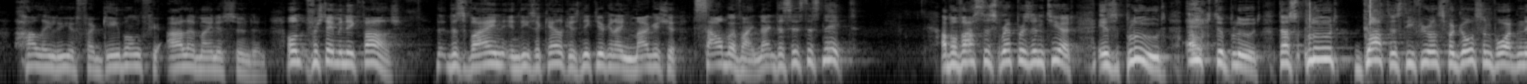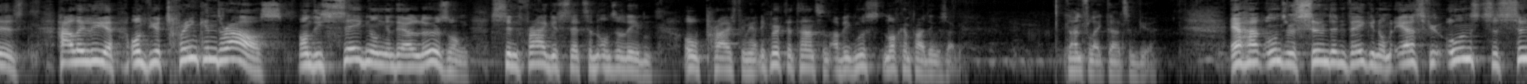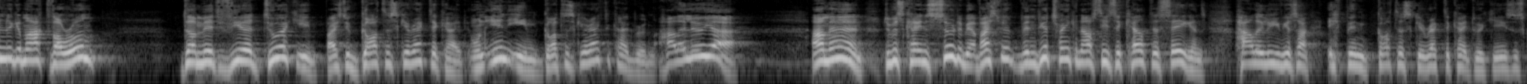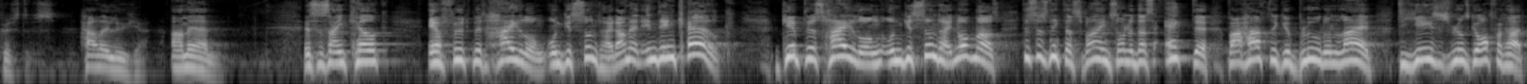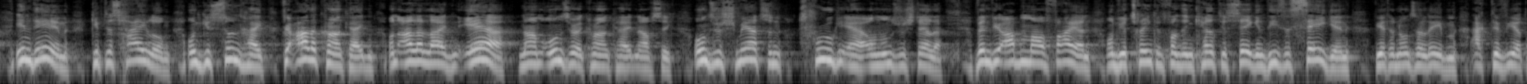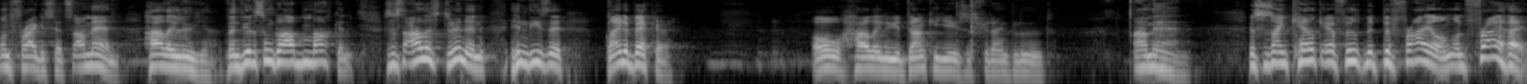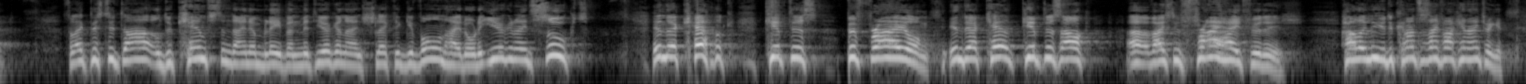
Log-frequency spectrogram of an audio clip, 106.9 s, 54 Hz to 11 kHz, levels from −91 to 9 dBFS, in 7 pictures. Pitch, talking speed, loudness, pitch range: 205 Hz, 165 wpm, -24 LUFS, 165-240 Hz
